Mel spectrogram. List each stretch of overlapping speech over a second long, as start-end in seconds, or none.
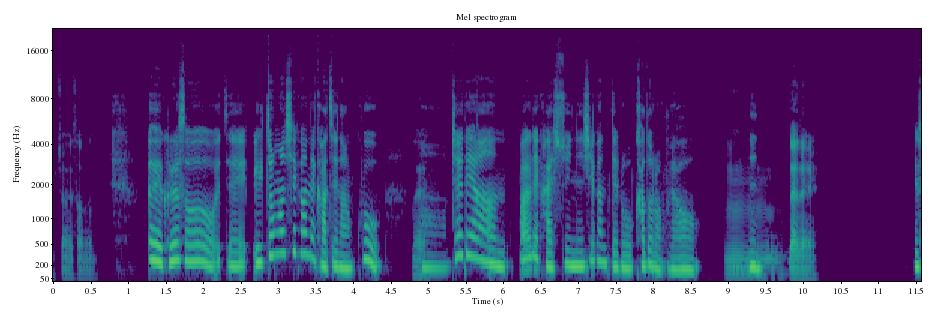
none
